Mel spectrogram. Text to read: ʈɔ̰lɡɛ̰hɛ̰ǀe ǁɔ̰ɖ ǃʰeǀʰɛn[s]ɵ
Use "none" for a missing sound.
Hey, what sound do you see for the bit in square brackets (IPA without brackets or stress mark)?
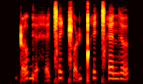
z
